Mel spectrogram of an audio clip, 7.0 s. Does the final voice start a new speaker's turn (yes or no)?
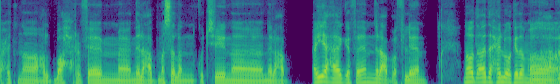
yes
